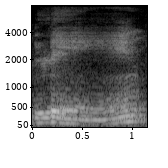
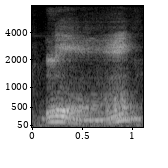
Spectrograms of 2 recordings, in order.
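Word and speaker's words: 零: 숫자 0은 링. 발음 시작. 링.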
